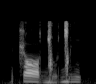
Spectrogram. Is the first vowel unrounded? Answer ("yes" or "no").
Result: no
